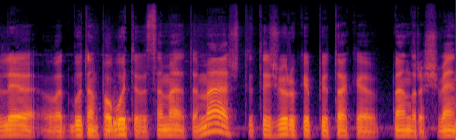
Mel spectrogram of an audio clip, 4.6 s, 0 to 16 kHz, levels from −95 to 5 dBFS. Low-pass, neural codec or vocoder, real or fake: 14.4 kHz; none; real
